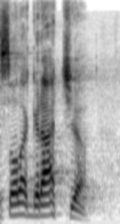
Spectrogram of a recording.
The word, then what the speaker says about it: gratia: Deixa eu, deixa eu ver se eu falei certo isso aqui. Eu, é isso aí. É sola gratia. Eu falei gratia? Falei, né? Isso aí.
